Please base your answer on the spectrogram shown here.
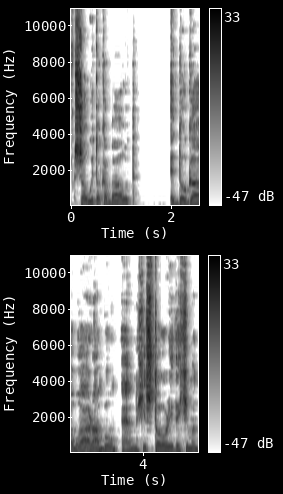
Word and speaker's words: Edogawa Ranpo: different and very disturbing dogawa rambo is a pseudonym for japanese author it's the japanese way of pronouncing edgar allen poe so it's probably and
